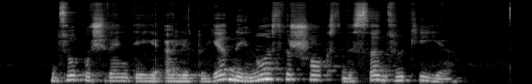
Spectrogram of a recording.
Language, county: Lithuanian, Vilnius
